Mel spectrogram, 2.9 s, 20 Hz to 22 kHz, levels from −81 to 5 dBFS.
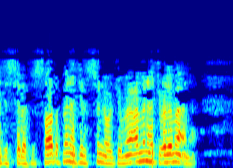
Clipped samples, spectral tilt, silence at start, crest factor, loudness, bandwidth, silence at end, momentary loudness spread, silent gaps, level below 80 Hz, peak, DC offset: under 0.1%; -8.5 dB/octave; 0 s; 16 dB; -16 LUFS; 6.6 kHz; 0.5 s; 8 LU; none; -50 dBFS; 0 dBFS; under 0.1%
